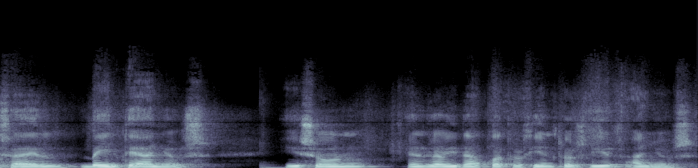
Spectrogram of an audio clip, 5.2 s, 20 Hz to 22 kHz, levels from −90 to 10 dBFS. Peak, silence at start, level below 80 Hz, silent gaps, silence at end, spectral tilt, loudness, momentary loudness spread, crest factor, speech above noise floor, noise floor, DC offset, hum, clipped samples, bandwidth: 0 dBFS; 0 s; -62 dBFS; none; 0 s; -6 dB/octave; -15 LUFS; 8 LU; 14 dB; 29 dB; -44 dBFS; under 0.1%; none; under 0.1%; 11 kHz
